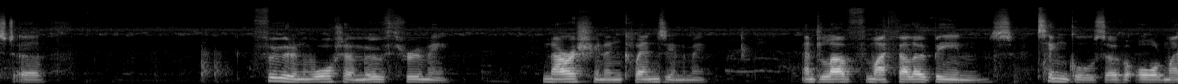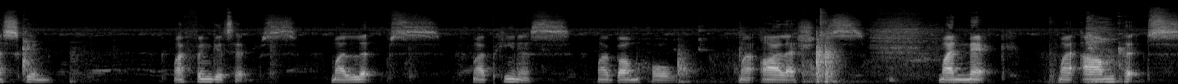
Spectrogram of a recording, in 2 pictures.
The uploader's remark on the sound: Recorded at Premstock Fruits and Roots Festival in Daintree, Far North Queensland, Australia 2018-07-13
